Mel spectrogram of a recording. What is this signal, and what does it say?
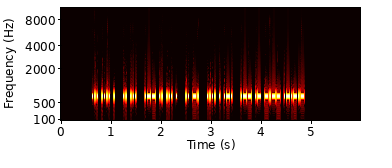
Morse code, heard as a keyed tone, about 50 wpm, 700 Hz. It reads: SHE IS WISE IN HER WAY.
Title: Sentences from Top 1600 Words 50wpm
